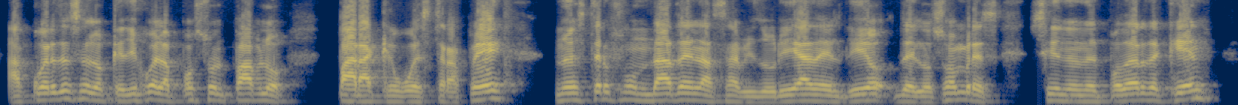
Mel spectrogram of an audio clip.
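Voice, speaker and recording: A man's voice: medium pitch, normal speed. A middle-aged man teaching a Bible class in sermon style, exhorting listeners and asking them questions. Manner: exhorting, asks the audience questions.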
